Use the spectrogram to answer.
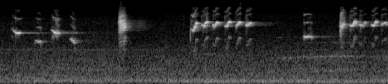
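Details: Oriental white-eye, called konin, in a song recording for training caged birds: high thin chirps, a sharp burst, then quick sequences of bright repeated trilled notes.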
